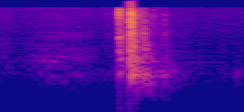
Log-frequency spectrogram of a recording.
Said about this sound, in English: So I'm going to shut this door again. I want you to hear the sound effect.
